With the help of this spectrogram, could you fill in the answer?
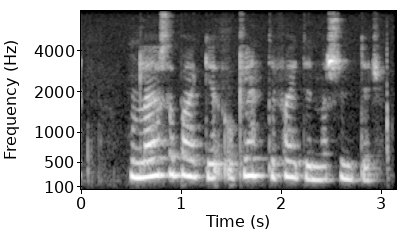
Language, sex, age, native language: Icelandic, female, 12, Icelandic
